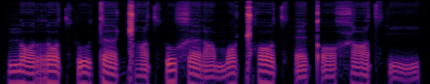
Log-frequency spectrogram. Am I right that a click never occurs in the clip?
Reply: no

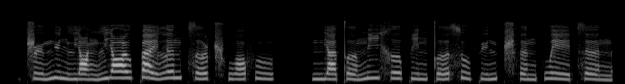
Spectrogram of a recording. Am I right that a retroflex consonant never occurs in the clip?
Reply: no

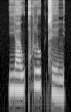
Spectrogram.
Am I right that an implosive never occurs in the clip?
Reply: yes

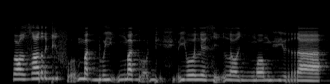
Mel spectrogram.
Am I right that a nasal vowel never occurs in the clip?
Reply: yes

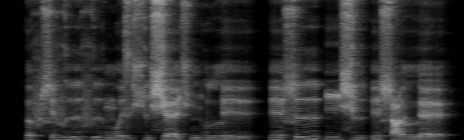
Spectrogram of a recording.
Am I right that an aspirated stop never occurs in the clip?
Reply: yes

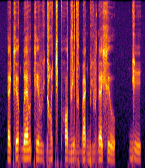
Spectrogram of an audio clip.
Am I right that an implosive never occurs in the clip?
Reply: no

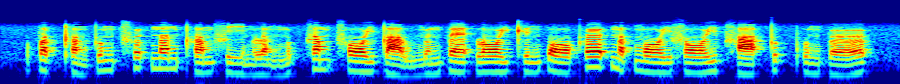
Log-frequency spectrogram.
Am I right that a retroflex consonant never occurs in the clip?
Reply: yes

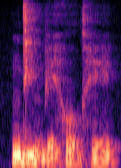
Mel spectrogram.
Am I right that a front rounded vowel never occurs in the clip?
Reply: yes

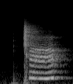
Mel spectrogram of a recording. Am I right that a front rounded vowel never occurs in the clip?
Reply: yes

